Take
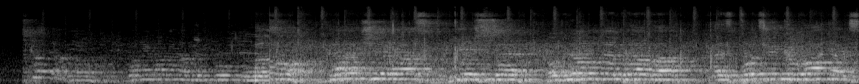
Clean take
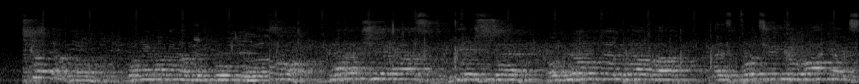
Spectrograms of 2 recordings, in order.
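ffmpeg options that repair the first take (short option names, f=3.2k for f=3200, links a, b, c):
-af "asetnsamples=n=441:p=0,asendcmd='2.55 volume volume -11dB',volume=0dB"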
